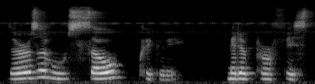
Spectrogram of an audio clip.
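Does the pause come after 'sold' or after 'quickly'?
after sold. The pause comes after the word sold. Those who sold made a profit quickly. "meaning a profit was quickly made by those who sold"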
